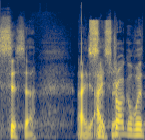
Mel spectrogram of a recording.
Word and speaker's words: CISA: And this is where you get into, CISA, however you want to pronounce it, CISA. It's CISA.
